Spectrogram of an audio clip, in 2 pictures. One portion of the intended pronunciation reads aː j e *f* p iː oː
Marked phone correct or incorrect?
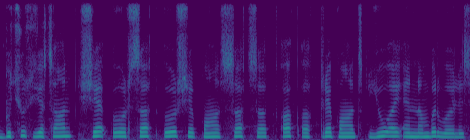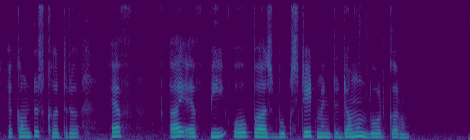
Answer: correct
